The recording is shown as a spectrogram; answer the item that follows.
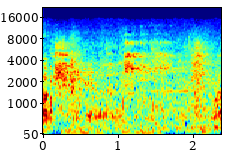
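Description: Metal fork clinking and scraping against a ceramic plate as it cuts into an omelet, in short bursts near the start and again about a second in, over background music.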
